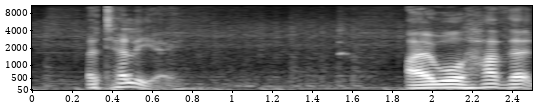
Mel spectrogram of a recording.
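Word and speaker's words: Atelier: I don't know it's let me look how to pronounce yeah it is a you're correct it's a French ter it's a yeah that's how I always pronounce all right atellier I will have that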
